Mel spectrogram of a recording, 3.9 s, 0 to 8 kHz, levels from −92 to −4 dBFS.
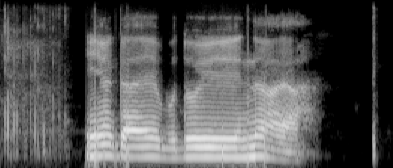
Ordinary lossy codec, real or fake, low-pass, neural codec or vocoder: Opus, 32 kbps; real; 7.2 kHz; none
